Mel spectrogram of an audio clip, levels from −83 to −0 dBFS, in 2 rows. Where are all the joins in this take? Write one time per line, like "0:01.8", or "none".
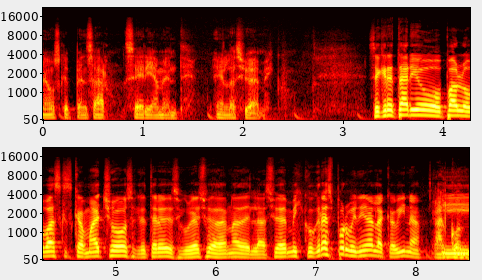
none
